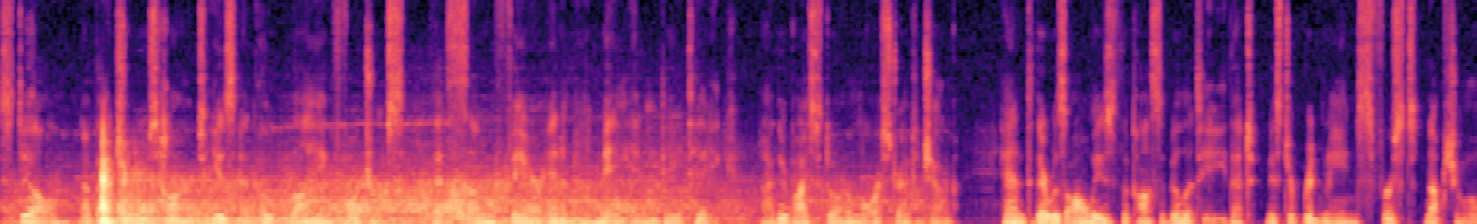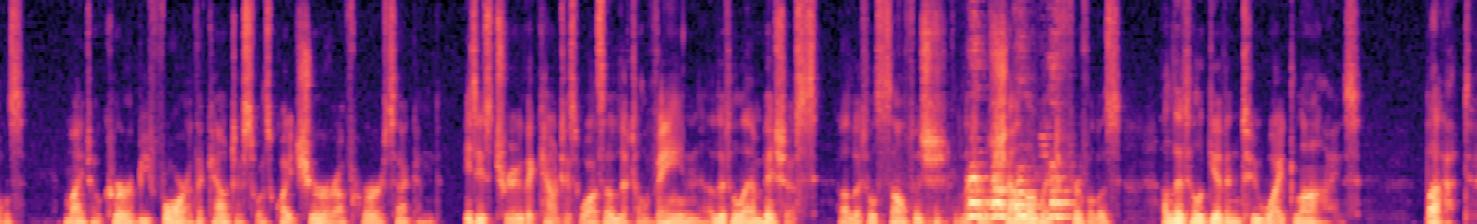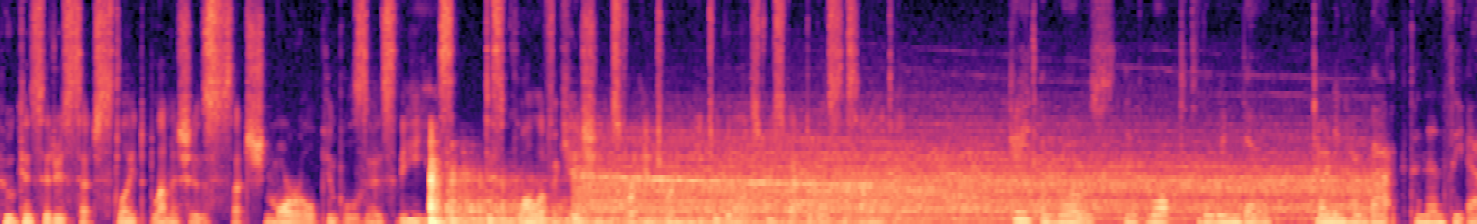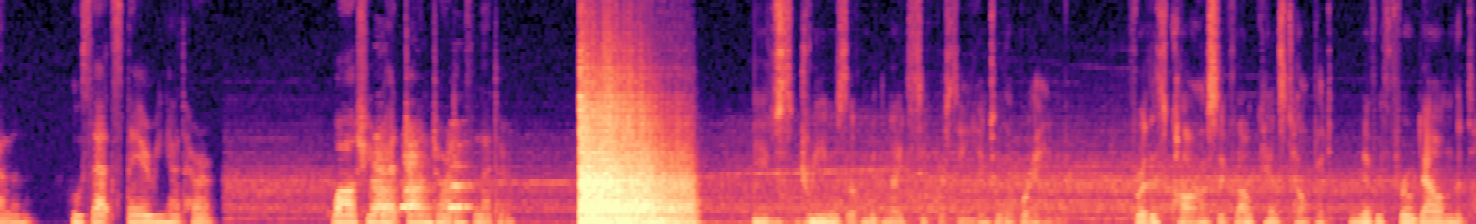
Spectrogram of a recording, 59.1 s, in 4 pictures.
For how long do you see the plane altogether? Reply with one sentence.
The plane can be heard for 30 seconds in total.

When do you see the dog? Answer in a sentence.
The dog can be heard from 23.7 to 25.6 s and from 48.0 to 49.1 s.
